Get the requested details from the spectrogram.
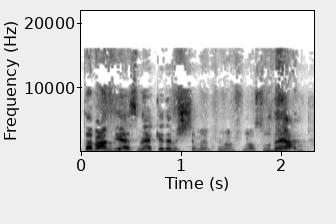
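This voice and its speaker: High-voiced Egyptian preacher. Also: male voice, rapid-fire, a little hiss or hum. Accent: Egyptian Arabic. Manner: animated, rhetorical questions, joking asides. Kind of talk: sermon with Quran recitation.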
